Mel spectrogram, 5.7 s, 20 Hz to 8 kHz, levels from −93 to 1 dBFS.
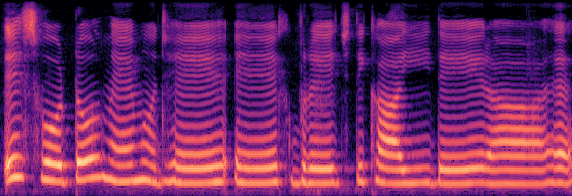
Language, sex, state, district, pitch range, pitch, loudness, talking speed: Hindi, female, Madhya Pradesh, Umaria, 220-250 Hz, 225 Hz, -16 LUFS, 105 wpm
